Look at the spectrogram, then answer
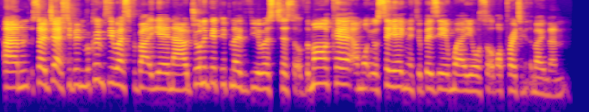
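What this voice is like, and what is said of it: Northern English accent, fast speech. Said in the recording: “my Northern accent and my speed”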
